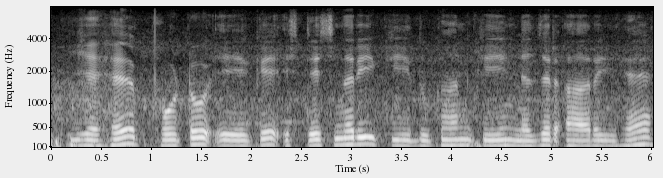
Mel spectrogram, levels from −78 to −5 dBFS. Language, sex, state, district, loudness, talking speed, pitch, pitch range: Hindi, male, Rajasthan, Bikaner, -16 LUFS, 110 wpm, 120 Hz, 115-130 Hz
